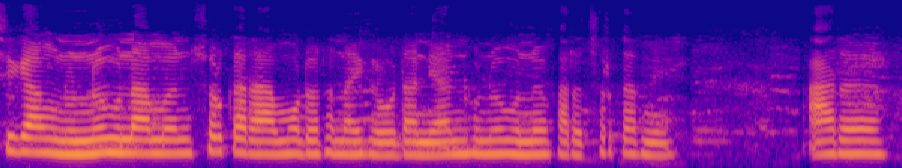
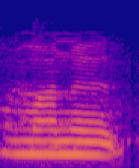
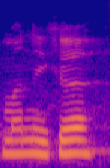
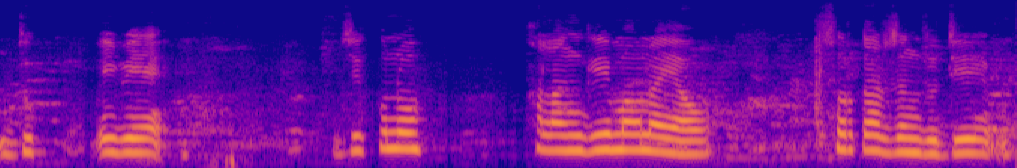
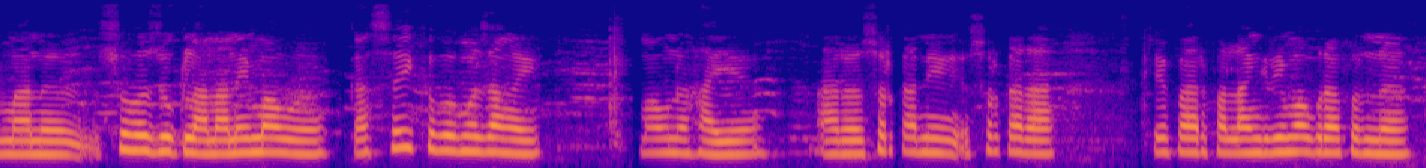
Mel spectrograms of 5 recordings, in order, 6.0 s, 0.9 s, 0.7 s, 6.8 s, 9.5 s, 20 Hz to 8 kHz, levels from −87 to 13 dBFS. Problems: none marked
